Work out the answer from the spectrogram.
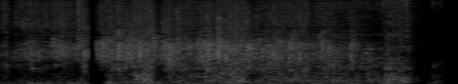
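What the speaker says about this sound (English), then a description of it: "I think we deserve a round of applause" A panel audience at an investing discussion event claps steadily for about four seconds, with a brief gap near the start before the applause resumes and then stops abruptly.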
